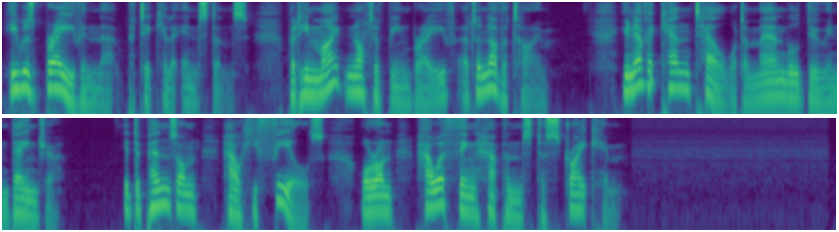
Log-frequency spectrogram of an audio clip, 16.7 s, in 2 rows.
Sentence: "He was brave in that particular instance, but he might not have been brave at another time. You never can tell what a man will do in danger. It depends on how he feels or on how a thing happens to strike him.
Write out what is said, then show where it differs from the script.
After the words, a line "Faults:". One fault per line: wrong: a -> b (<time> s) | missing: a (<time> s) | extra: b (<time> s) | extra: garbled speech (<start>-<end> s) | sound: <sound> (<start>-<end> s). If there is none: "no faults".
"He was brave in that particular instance, but he might not have been brave at another time. You never can tell what a man will do in danger. It depends on how he feels or on how a thing happens to strike him.
Faults:
no faults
